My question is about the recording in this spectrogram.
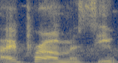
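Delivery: ordinary delivery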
